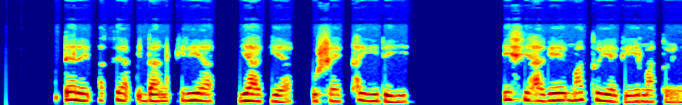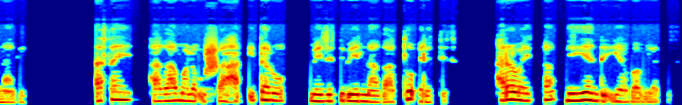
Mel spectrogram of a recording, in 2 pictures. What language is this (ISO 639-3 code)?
wal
